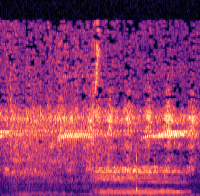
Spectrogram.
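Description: Sheep bleating faintly, with one long bleat about halfway through.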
